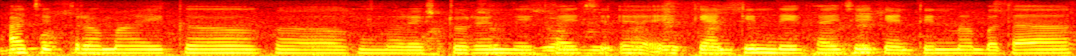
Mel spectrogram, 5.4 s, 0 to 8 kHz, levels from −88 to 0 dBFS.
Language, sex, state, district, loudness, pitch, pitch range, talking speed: Gujarati, female, Gujarat, Gandhinagar, -16 LUFS, 185 Hz, 175-190 Hz, 180 wpm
